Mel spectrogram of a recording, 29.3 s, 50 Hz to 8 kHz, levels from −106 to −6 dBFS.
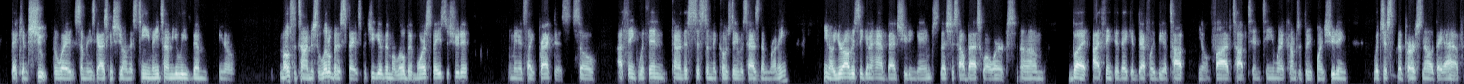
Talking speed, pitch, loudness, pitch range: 220 wpm, 100 Hz, -24 LUFS, 95-105 Hz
